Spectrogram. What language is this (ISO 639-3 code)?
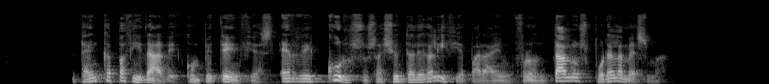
glg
